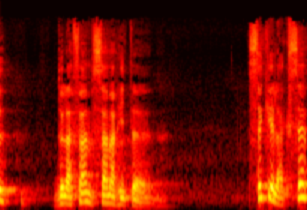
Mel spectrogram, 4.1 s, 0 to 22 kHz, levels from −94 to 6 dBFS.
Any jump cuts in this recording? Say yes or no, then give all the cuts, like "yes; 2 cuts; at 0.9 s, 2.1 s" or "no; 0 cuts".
no; 0 cuts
